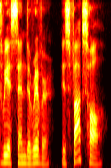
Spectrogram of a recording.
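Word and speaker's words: Vauxhall: Ascend the river is fox hall or rather Foxhole the first syllable of of which is corrupted into Vox by the vulgar who tell a foolish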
